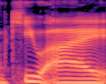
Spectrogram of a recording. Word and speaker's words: qi: And so CHI is kind of the old system. QI is part of the new system that Chinese speakers are like, wait a second, that's actually how we would pronounce this, not the way that you know, English people think that it should be pronounced.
